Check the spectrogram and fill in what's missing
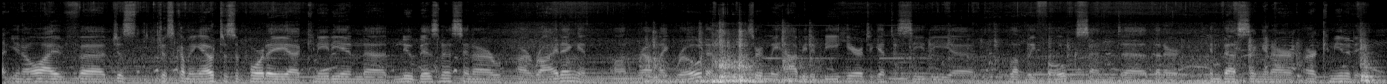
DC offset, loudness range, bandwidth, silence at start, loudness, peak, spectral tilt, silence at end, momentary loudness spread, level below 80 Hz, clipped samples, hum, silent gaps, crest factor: under 0.1%; 4 LU; over 20 kHz; 0 s; -25 LUFS; -6 dBFS; -6.5 dB/octave; 0 s; 8 LU; -34 dBFS; under 0.1%; none; none; 18 dB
